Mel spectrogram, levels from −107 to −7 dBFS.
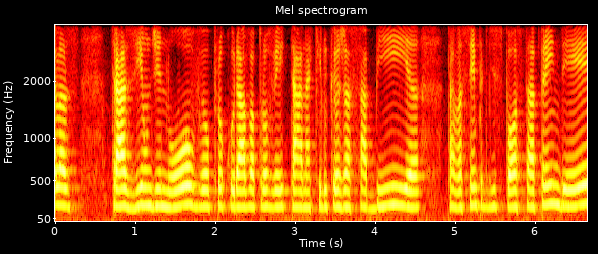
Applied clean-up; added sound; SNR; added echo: none; none; none; none.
